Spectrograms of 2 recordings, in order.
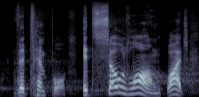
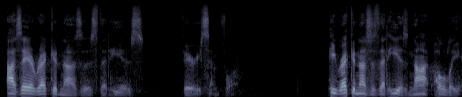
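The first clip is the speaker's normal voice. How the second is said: low, very soft preaching; solemn, fading almost to a whisper; grave hush; 7 semitones lower, 10 dB quieter than usual. Real, not acted. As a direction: drop down and leave long pauses. Grave hush on Isaiah's sinfulness.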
